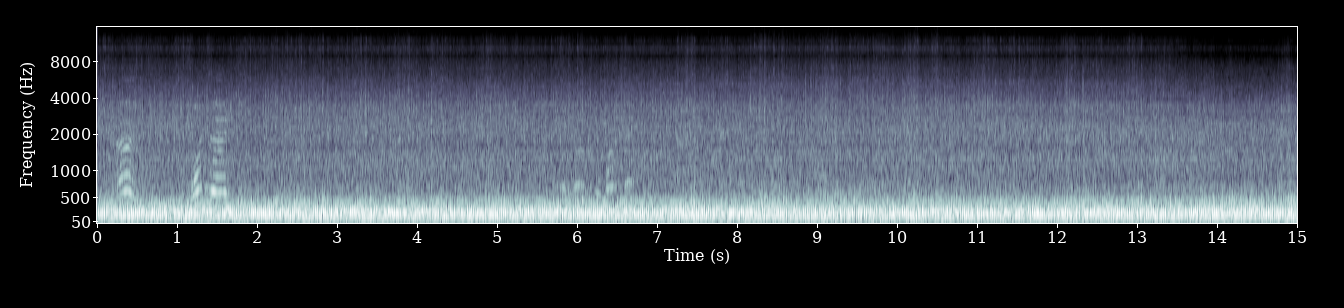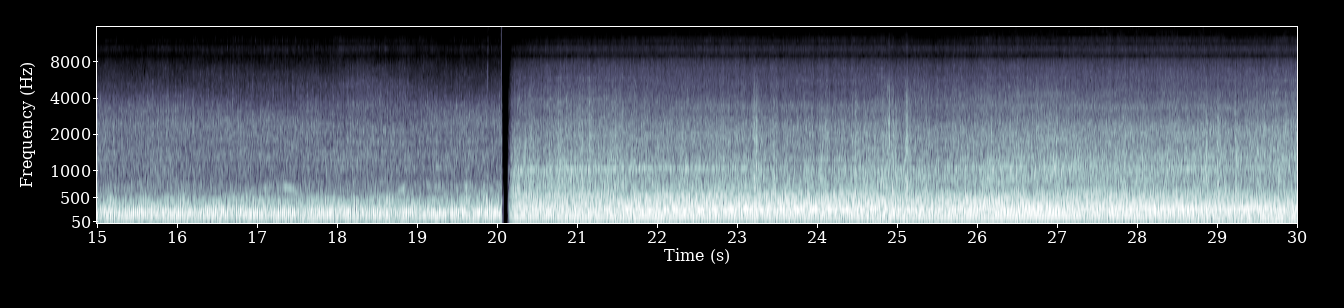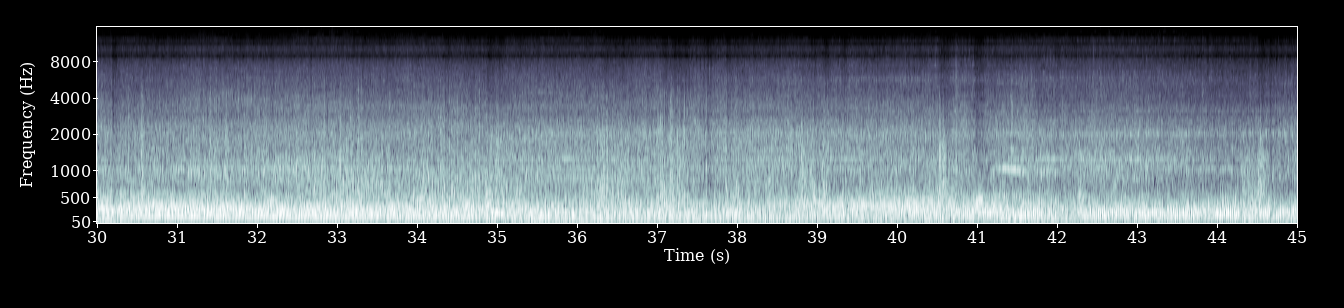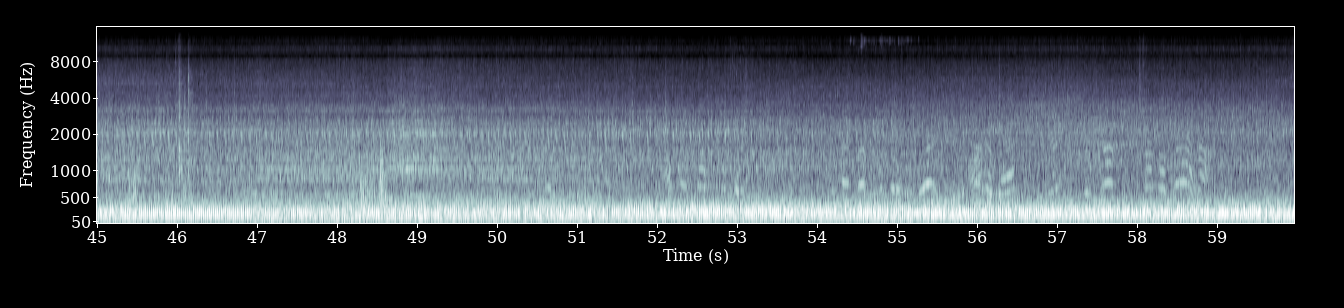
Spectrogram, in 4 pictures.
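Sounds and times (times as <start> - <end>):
motorcycle engine running: 0.0 - 59.9
wind noise on microphone: 20.1 - 50.6.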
